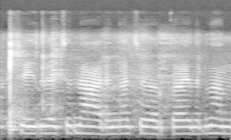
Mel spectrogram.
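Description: A woman's voice talking, with a short sharp click just after the start.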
